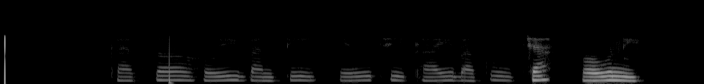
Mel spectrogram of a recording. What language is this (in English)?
Odia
